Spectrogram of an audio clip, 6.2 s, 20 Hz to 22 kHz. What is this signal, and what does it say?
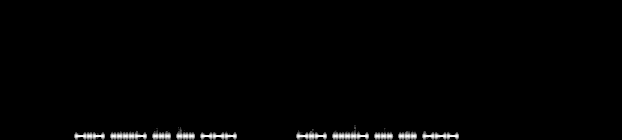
Morse code, heard as a keyed tone, about 37 wpm, 700 Hz. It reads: K4SSO K4SSO
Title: USA Call Signs - 5 Characters - Repeated 2x - 40wpm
